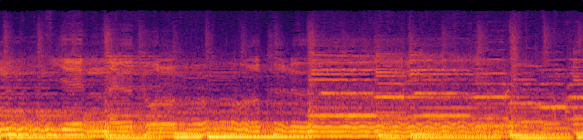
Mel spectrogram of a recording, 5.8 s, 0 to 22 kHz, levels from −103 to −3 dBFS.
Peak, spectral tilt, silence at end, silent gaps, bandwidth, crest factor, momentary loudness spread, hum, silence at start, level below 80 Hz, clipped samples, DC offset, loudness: -4 dBFS; -8.5 dB/octave; 0 s; none; 8.8 kHz; 12 dB; 4 LU; none; 0 s; -26 dBFS; under 0.1%; under 0.1%; -18 LUFS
